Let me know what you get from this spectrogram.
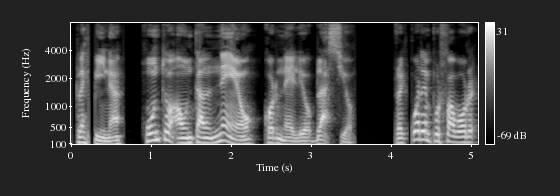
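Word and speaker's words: Cneo: junto a un tal Neo Cornelio blacio recuerden por favor ese nombre raro Neo que se escribe c n e o pero que esa letra c al comienzo no se lee Entonces si tenemos dos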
